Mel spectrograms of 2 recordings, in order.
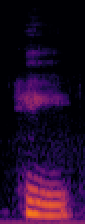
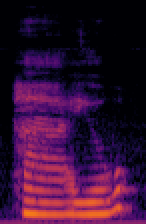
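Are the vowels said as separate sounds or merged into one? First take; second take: merged; separate. First: The two vowels merge into a single vowel sound. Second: The two vowels are said separately, one after another. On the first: The speaker calls it right. "but just he" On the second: The speaker calls it wrong. "will not be pronounced ha you"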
